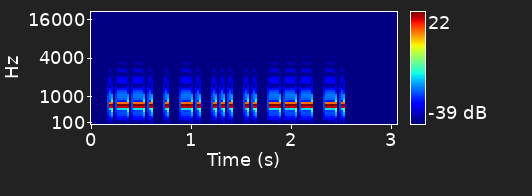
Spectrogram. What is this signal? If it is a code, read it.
Morse code, heard as a keyed tone, about 30 wpm, 700 Hz. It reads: PENSION
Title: Seven Letter Words - 30wpm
